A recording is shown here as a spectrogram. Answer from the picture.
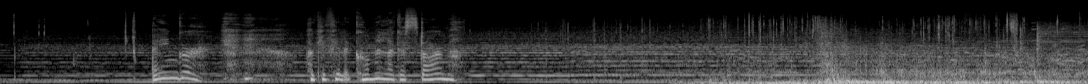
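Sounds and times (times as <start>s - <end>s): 
speech: 1.5s - 4.8s
grinding and thudding debris: 5.3s - 10.8s
ship crashing into a dock with heavy crunching impact: 6.4s - 10.8s
deep rumbling roar of a ship crashing into a dock: 7.0s - 10.8s.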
